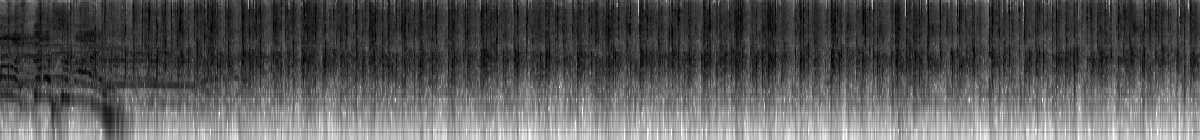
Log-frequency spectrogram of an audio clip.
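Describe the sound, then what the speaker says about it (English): Audience applause at a village plaque unveiling, sustained dense clapping from a crowd lasting the whole stretch, with a brief voice heard at the start over the claps. "give him a massive round of applause"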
